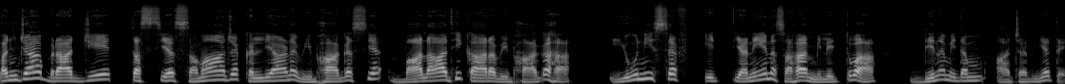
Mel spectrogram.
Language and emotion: Sanskrit, neutral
